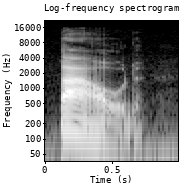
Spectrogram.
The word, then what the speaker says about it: Bo: So B-O, the word B-O, that's a name, someone's name. That's pronounced bow, same pronunciation.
